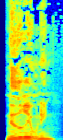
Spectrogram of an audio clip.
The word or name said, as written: nedrivning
